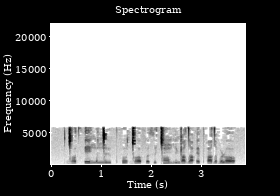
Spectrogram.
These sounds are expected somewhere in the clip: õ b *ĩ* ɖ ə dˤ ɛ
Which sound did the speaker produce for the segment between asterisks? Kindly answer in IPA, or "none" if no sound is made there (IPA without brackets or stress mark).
ĩ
